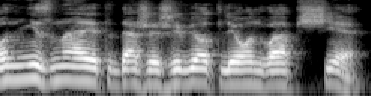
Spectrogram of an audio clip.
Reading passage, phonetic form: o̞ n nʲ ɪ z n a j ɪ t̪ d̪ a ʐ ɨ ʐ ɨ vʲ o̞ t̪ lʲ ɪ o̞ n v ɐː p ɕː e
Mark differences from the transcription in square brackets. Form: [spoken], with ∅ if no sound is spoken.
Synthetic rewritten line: o̞ n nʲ ɪ z n a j ɪ t̪ d̪ a ʐ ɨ ʐ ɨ vʲ o̞ t̪ lʲ ɪ o̞ n v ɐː p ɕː e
